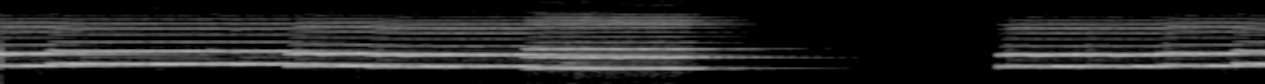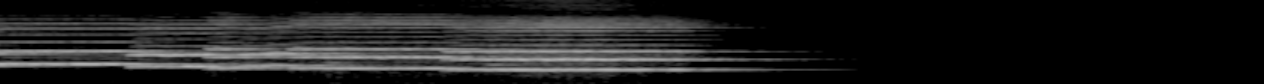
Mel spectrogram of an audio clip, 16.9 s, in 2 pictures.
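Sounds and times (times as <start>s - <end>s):
soprano singing: 0.0s - 4.9s, 6.7s - 13.5s.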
